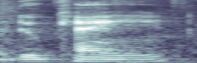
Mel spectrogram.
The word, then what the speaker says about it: Duquesne: why i said that it's spelled like duke estimi but he's they pronounce the duquesne yeah like elena was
